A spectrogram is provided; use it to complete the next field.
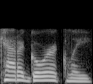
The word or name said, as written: categorically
